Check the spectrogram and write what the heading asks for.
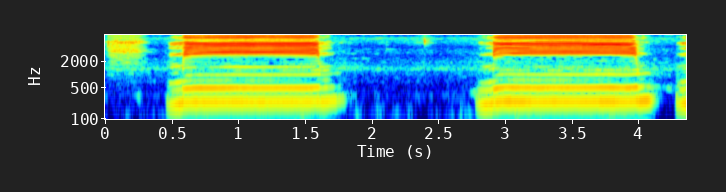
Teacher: मीम को हम 3 अलिफ के बराबर खींच कर पढ़ते हैं और उसके आखिर में मीम की आवाज़ आती है।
